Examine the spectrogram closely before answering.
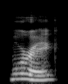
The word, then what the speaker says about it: Morag: Because Willow is a finder of lost things, and Morig, I think is how you say her name, Vane, says that last Tuesday has gone missing. Willow and Morig, Morag, Morag, Morag.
